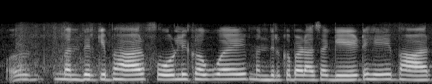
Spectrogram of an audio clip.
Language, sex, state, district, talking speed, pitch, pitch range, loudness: Hindi, female, Madhya Pradesh, Bhopal, 210 wpm, 225 Hz, 215-235 Hz, -15 LUFS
